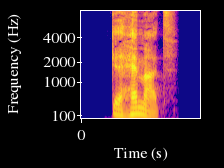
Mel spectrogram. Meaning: past participle of hämmern
- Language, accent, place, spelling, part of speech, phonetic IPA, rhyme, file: German, Germany, Berlin, gehämmert, verb, [ɡəˈhɛmɐt], -ɛmɐt, De-gehämmert.ogg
